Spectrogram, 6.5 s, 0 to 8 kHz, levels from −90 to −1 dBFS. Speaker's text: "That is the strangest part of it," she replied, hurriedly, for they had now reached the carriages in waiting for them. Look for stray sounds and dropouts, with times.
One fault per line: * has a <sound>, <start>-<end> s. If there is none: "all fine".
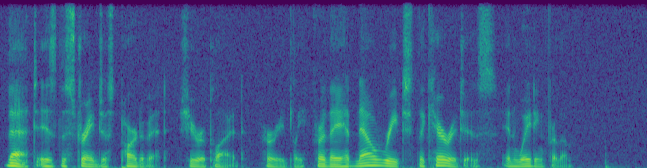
* has a tap, 5.9-6.3 s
